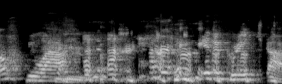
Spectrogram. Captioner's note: laughing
